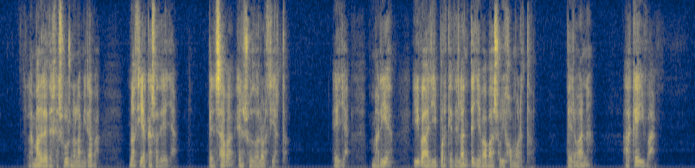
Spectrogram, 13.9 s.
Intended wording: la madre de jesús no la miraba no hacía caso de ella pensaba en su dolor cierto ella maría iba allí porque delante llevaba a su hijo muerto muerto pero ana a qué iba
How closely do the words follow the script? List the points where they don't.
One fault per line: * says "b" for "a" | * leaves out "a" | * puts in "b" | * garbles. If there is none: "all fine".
* leaves out "muerto"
